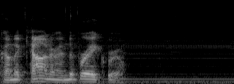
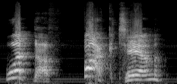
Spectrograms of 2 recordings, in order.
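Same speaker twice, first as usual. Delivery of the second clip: far higher and louder, a scream of disbelief; outraged shout; 10 semitones higher, 10 dB louder than usual. Acted. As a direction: yell at Tim for killing the fire. Fire extinguished, outraged at Tim.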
